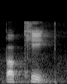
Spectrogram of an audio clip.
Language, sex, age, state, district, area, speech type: Odia, male, 45-60, Odisha, Rayagada, rural, read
